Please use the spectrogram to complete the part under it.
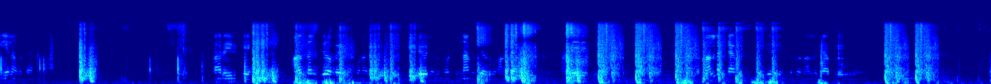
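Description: Rapid bursts of gunfire ring out in a PUBG Mobile custom room match, sharp repeated shots spread across the stretch, with a commentator talking over much of it.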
